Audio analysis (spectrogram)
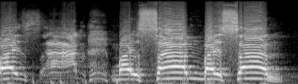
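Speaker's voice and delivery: very slow, drawn-out calling shout. Telling a story of a boy chased by a crocodile, the speaker imitates a mother shouting. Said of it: "the mother was shouting".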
